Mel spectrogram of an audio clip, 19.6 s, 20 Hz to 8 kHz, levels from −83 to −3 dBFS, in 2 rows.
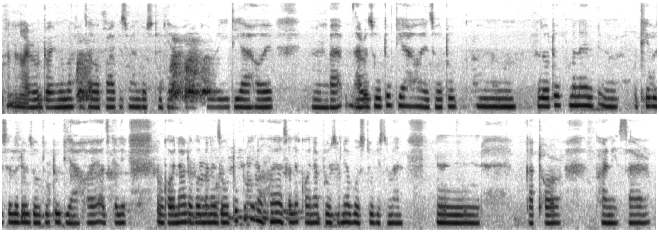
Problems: background sounds at intervals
